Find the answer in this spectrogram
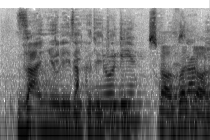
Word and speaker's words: Zagnoli: L'allenatore del Misano, Zagnoli. Buonasera. Zagnoli, ha detto bene. Zagnoli? Sì, ha detto bene. Bene. È che qua siete abituati da anni a chiamarmi così, invece lei... Ah, quindi è la pronuncia giusta?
